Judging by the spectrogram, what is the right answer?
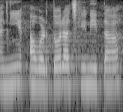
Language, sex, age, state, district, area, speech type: Goan Konkani, female, 18-30, Goa, Quepem, rural, spontaneous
